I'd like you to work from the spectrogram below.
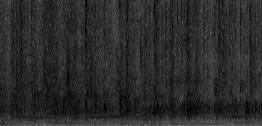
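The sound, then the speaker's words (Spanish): An audience claps steadily in sustained applause to the Lord, a dense wash of many hands, with no one speaking over it. “Dele ese fuerte aplauso al Señor porque Él es bueno.”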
